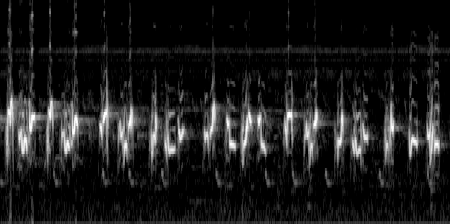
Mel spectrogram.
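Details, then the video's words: Young male sooty-headed bulbul, not yet a year old, calling in the rapid chattering 'ropel ngeriwik' style used as a lure for other males: bubbly, clipped two- and three-note phrases repeated quickly and evenly, with no other sounds. "Suara Panggilan Trucukan jantan Suara Pintar kesukaan trucuk Jantan Bahan Cocok buat Pancingan"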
